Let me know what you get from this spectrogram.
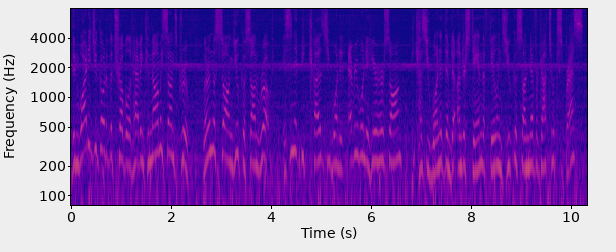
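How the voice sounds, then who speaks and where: A man's voice: sits high, fast, few pauses, background noise, lightly acted. A man playing a polite, earnest young man, urgent and sincere, in anime-style drama. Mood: pleading, insistent.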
